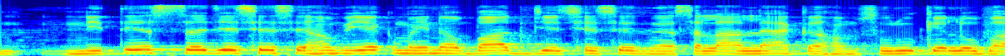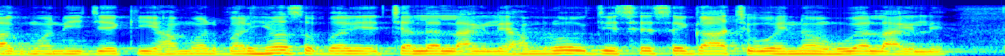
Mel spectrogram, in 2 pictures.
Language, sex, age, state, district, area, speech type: Maithili, male, 30-45, Bihar, Saharsa, rural, spontaneous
